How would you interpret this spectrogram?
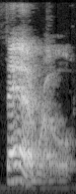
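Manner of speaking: PHA-raoh, first syllable loud, second falling; firm demo stressing PHA in "Pharaoh". Shown as a demonstration. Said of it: "not Pharaoh".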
